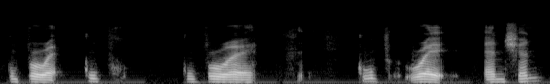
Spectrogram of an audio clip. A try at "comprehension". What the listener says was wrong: Yeah.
